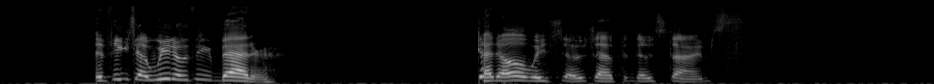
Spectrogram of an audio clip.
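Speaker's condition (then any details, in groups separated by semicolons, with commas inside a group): Torsional dystonia; out of wheelchair after swimming and water therapy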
